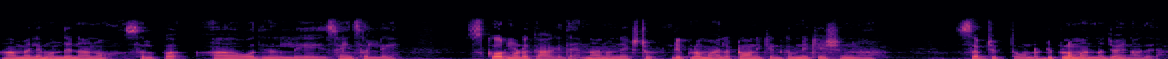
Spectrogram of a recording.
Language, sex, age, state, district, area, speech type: Kannada, male, 45-60, Karnataka, Shimoga, rural, spontaneous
